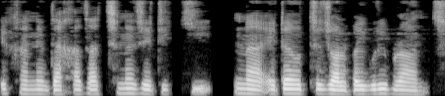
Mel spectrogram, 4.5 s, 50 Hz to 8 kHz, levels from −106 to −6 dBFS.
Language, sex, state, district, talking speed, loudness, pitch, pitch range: Bengali, male, West Bengal, Jalpaiguri, 175 wpm, -22 LUFS, 130 Hz, 130-140 Hz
